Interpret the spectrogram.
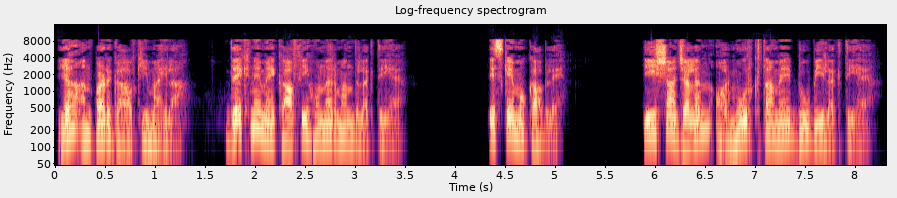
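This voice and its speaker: A man's voice: on the low side, sing-song, unhurried, a little mellow, slightly rough, dry recording, full character voice. A man dubbing a weary, sarcastic young nobleman in a drama. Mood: wry.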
